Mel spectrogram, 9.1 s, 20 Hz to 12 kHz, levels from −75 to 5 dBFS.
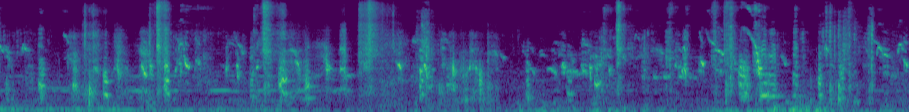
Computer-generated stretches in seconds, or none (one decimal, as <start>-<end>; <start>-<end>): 0.7-1.7; 2.8-4.1; 4.5-5.0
